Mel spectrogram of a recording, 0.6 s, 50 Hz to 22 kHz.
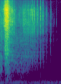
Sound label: CAXY, CAXIXI; AKAI S-Series CD-ROM Sound Library VOL-5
